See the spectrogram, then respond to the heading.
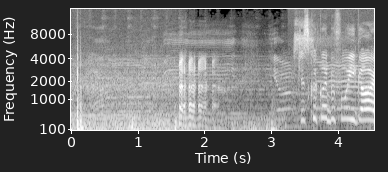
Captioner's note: laughing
